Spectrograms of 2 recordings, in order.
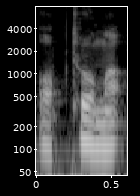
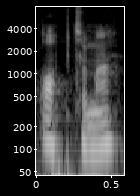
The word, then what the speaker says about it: Optoma: I quite like what Optoma or Optima depends how you want to say it I really like do they have a way of pronouncing it is there always said I've always said Optoma but then I've I've had a few people saying Optima recently and and including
